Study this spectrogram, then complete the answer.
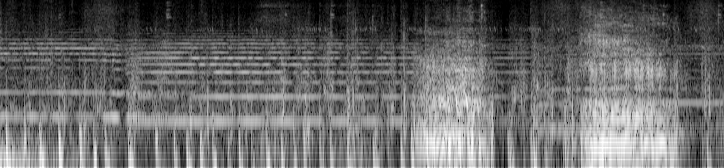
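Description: Steady clip-clopping hooves over music, then a horse gives two loud, drawn-out neighs close by, in the video game Red Dead Redemption Online.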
